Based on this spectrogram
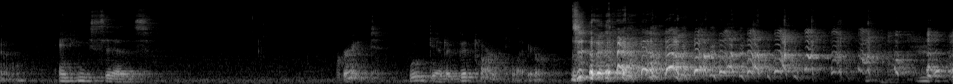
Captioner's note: laughter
